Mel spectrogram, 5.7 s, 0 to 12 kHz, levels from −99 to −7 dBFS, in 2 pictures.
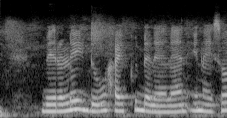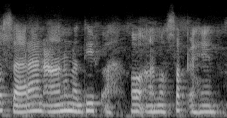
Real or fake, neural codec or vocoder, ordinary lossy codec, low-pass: real; none; none; 10.8 kHz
